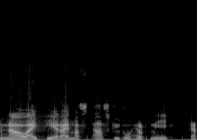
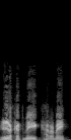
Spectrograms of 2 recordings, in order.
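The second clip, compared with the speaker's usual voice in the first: loud, higher hypnotic command; 5 semitones higher, 10 dB louder than usual. Acted. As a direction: seize her will with a loud order. Fu Manchu commands hypnotized Carame.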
